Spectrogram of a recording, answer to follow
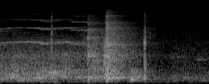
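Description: A faint, slowly rising creak, then a few light clicks and rustles of trading cards being handled and set down.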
